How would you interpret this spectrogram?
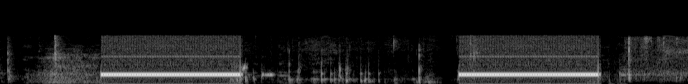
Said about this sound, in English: phone system's fucked up. That's why it rings.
